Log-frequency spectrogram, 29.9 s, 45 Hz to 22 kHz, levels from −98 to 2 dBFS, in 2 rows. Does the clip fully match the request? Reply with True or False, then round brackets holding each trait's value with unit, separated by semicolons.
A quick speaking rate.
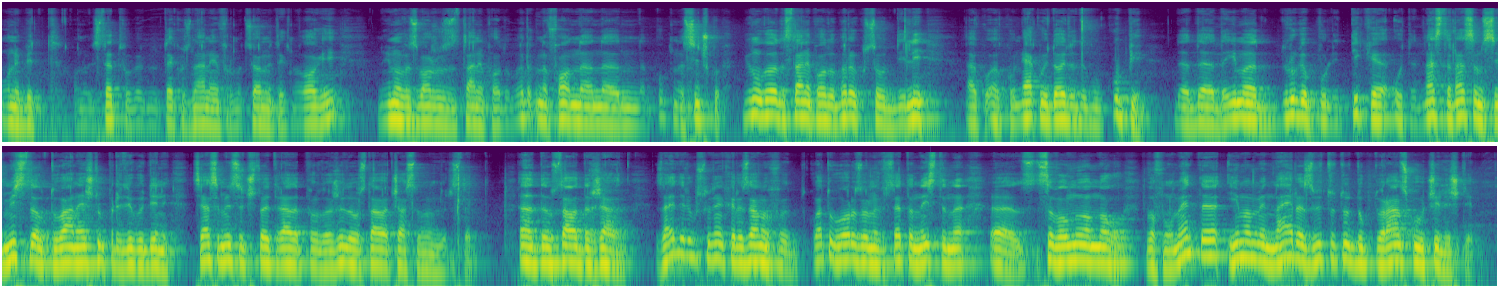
True (175 wpm)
